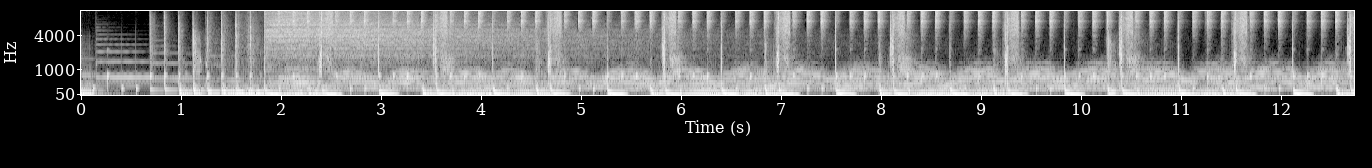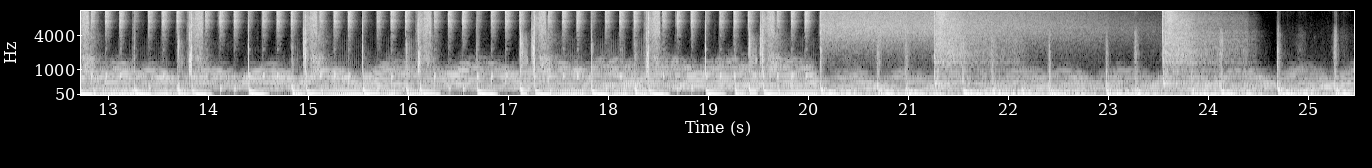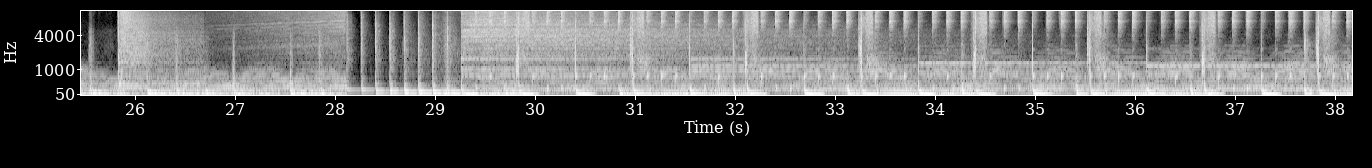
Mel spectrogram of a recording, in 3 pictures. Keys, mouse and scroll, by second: 0.7-2.0 drag, 2.0-4.0 middle drag, 4.7 ctrl+j, 6.9-9.1 drag, 9.3-10.8 middle drag, 10.4-12.1 right drag, 11.3-12.6 drag, 11.4-12.6 middle drag, 14.1 middle click, 14.9-16.1 drag, 16.1 r, 18.1-19.2 drag, 19.2-21.0 middle drag, 21.2 middle click, 21.6-23.3 right drag, 22.2 r, 25.1-26.4 drag, 26.4-27.7 middle drag.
